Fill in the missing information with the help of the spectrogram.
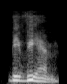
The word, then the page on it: BVM: Indian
